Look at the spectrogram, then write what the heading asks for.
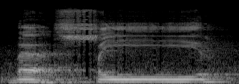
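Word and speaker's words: بصير: Basir. Sir. Ingat bacaan tu ada 3 yang kita kena fokus. Senyum, silap. Menganga, senyum, memuncung. Ba, menganga betul. Ba, kemudian sir, senyum. Kena senyum. Basir.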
